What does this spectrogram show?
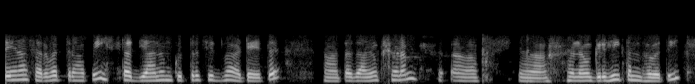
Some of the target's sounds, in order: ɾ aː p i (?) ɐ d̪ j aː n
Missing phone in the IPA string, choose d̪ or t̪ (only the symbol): t̪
